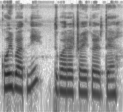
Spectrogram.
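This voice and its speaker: A woman voicing an earnest young man, pleading and excitable, in a recapped romance series. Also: mid-range voice, fast talker, no echo, close to an everyday voice.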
